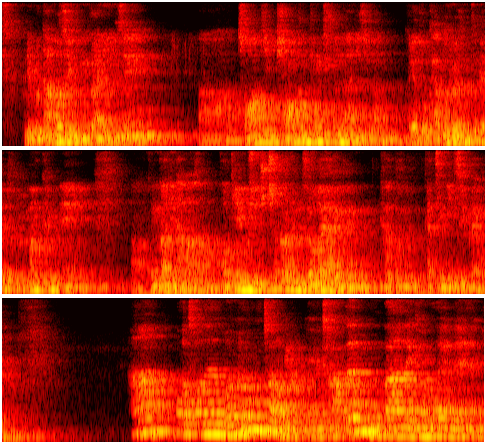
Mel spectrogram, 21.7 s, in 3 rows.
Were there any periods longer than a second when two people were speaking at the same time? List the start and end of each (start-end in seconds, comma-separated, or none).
none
